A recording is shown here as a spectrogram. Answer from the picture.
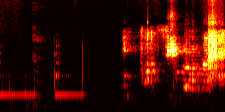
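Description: A phone's ringback tone playing through its loudspeaker: one double ring, two short beeps with a brief gap between them. About a second later a louder voice comes through the speaker as the call is answered.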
